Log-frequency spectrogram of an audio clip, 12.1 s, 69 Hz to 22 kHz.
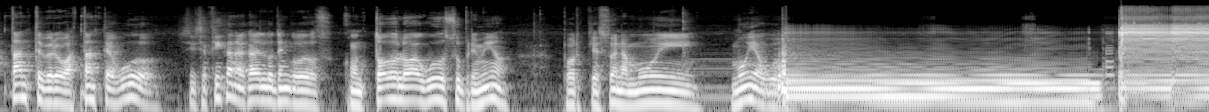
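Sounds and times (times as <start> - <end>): distorted electric guitar chord: 6.8 - 12.0.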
